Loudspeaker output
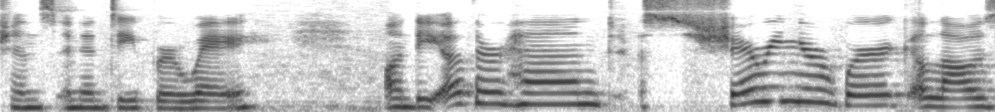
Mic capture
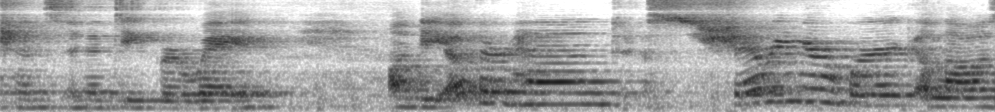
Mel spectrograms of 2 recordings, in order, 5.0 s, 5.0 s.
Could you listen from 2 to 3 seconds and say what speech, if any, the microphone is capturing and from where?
echo only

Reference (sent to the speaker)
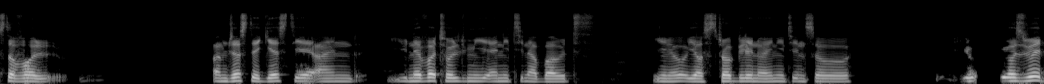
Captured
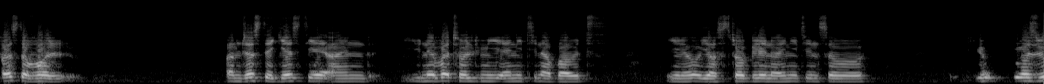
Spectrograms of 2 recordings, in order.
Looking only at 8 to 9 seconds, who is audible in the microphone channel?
echo only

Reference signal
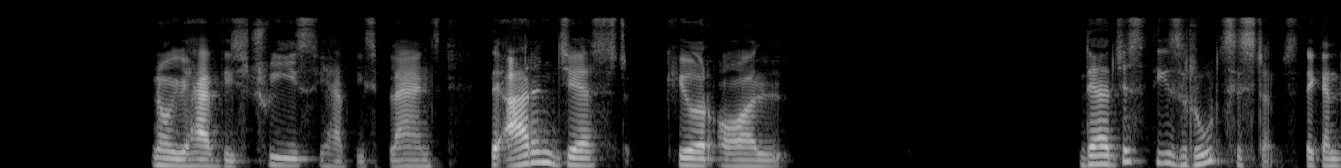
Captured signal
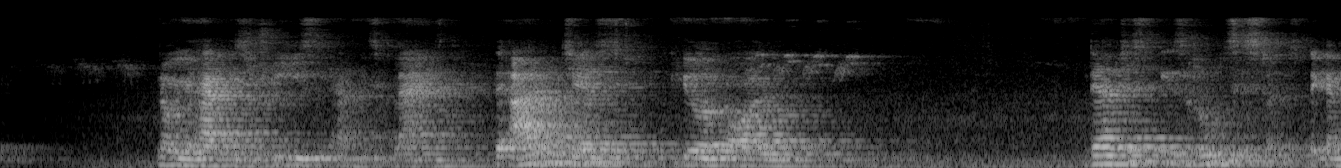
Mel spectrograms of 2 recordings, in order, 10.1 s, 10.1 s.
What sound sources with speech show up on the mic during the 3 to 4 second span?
echo only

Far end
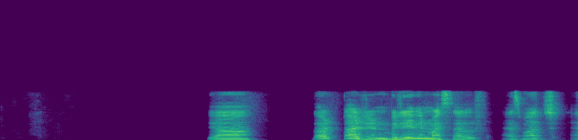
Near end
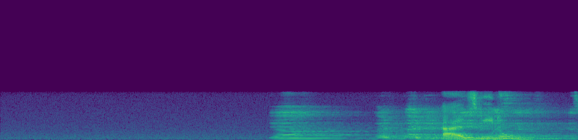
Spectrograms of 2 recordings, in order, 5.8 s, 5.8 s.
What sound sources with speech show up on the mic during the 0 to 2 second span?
neither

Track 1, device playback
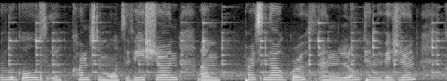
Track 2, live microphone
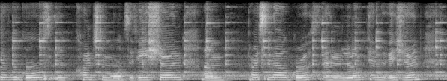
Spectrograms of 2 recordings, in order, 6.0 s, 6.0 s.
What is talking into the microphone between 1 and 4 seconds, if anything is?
echo only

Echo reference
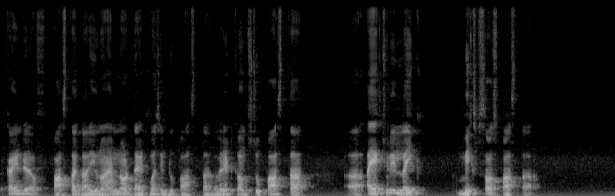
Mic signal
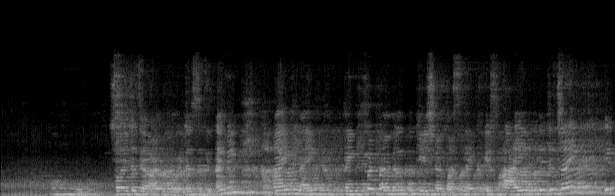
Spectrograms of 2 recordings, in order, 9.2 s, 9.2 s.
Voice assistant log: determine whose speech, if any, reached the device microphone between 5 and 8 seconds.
user only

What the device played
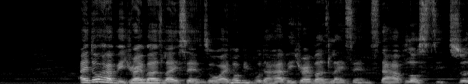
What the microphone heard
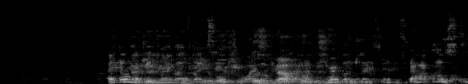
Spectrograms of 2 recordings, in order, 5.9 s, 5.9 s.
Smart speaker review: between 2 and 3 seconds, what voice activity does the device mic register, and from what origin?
both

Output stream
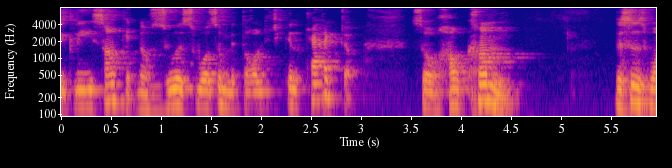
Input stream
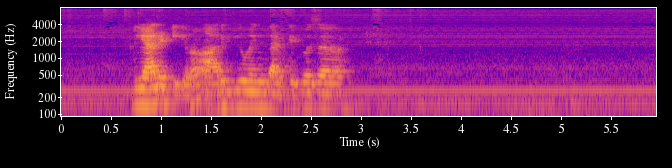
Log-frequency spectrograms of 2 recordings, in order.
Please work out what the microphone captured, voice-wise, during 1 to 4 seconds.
user only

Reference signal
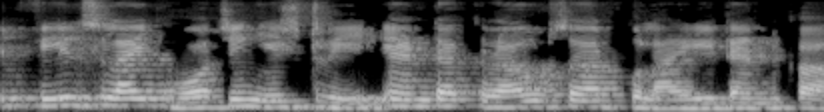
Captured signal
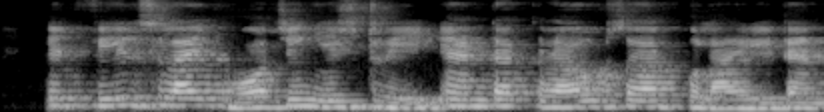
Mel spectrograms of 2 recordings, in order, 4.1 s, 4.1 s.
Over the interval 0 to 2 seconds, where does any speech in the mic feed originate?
echo only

